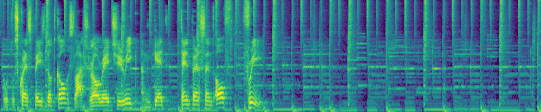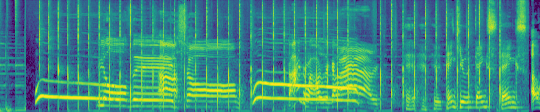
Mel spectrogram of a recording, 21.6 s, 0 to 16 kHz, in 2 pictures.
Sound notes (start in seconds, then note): 5.5 funky instrumental music; 11.6 creatures applauding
